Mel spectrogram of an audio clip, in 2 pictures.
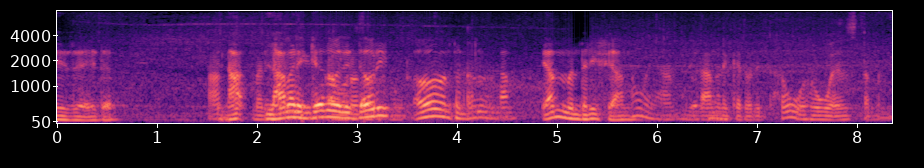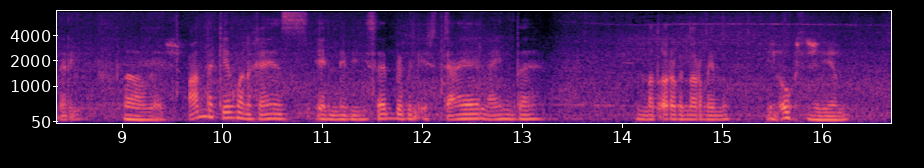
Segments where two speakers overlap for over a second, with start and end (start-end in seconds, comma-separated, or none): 1.6-3.3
